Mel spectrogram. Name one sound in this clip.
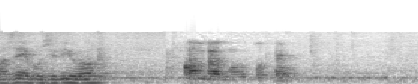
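A man speaks over a radio.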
